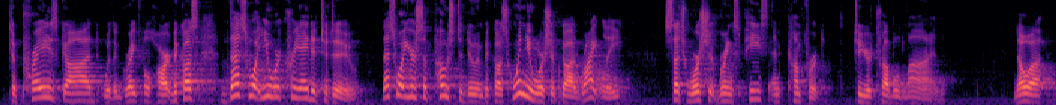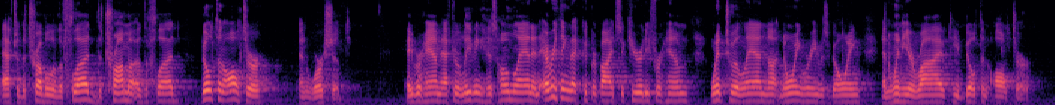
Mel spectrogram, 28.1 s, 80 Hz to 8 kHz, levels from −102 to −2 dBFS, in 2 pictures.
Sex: male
